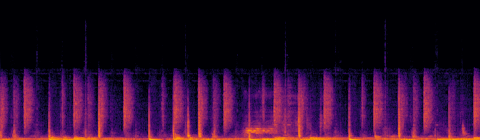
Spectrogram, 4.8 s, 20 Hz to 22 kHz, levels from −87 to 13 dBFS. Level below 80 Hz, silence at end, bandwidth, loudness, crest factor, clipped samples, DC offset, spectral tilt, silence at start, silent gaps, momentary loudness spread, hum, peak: -18 dBFS; 0 s; 10.5 kHz; -15 LUFS; 12 dB; under 0.1%; under 0.1%; -6.5 dB/octave; 0 s; none; 8 LU; none; 0 dBFS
